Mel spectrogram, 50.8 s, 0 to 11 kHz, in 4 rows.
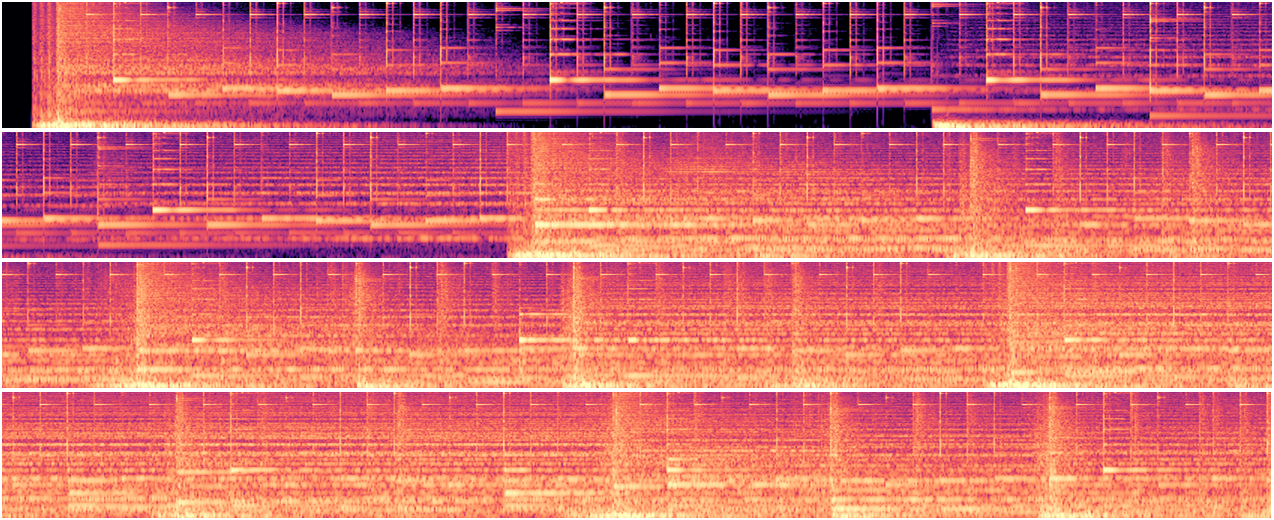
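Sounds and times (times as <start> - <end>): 
scary horror suspense background music: 0.3 - 4.0, 14.9 - 50.7.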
